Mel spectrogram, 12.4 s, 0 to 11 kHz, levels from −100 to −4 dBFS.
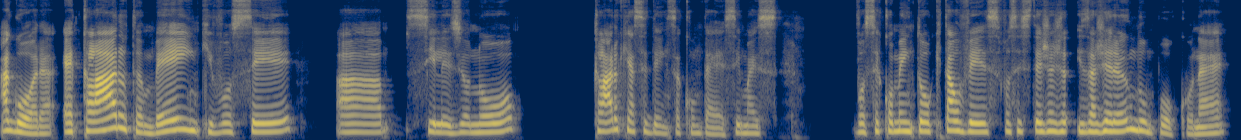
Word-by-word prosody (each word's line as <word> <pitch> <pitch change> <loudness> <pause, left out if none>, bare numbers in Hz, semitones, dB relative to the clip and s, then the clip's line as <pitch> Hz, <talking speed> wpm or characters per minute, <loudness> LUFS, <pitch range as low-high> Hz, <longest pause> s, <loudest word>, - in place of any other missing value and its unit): Agora, 180 -8 +2
é 210 0 +3
claro 245 +7 +8
também 225 +4 +1
que 205 -3 -6
você, 205 +4 -2 0.4
ah, 195 0 -2 0.2
se 210 - -5
lesionou 195 +6 -3 0.7
claro 220 +3 +3
que 250 - -5
acidentes 190 -7 -8
acontece, 170 -4 -10
mas 170 - -7 0.8
você 200 +1 -4
comentou 215 -1 0
que - - -18
talvez 210 -4 +2
você 215 +1 -6
esteja 215 0 -1
ja 215 0 -1
exagerando 215 +4 +2
um 210 - -4
pouco, 160 -4 -9
né 165 +5 -4
205 Hz, 120 wpm, -24 LUFS, 185-220 Hz, 0.8 s, claro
